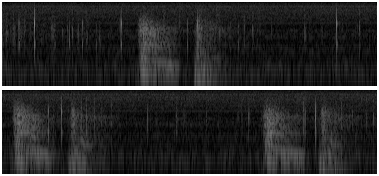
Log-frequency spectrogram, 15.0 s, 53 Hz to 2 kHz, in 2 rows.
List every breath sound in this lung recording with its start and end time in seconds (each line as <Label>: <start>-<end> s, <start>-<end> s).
Inhalation: 2.69-3.66 s, 7.72-8.69 s, 12.75-13.72 s
Exhalation: 3.81-4.78 s, 8.82-9.79 s, 13.85-14.99 s
Rhonchi: 2.69-3.66 s, 3.81-4.78 s, 7.72-8.69 s, 8.82-9.79 s, 12.75-13.72 s, 13.85-14.99 s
